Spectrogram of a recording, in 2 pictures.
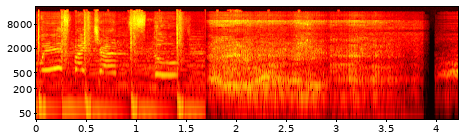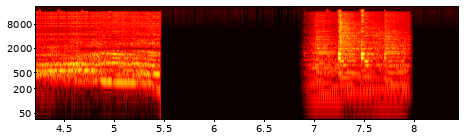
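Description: A Radio de Leon station jingle: a few punchy musical stabs give way to a loud, rumbling lion roar in two long bursts, then a short pause and a brief bright closing phrase.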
